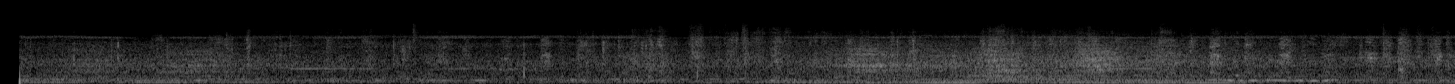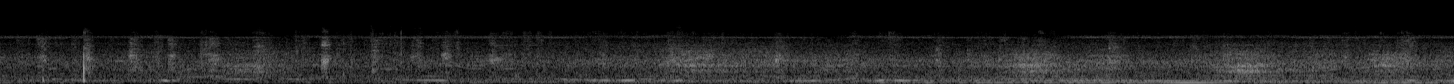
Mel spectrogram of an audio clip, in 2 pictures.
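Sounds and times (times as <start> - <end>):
dog panting and whimpering: 2.1 - 29.0.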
